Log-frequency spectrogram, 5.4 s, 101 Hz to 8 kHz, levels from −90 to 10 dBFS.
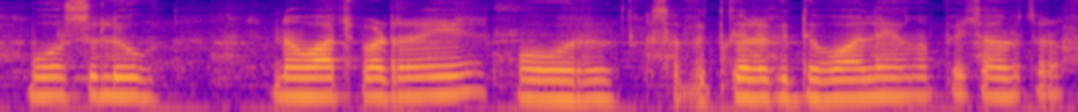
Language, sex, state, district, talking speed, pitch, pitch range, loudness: Hindi, female, Bihar, Purnia, 190 wpm, 195 Hz, 185-195 Hz, -19 LUFS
